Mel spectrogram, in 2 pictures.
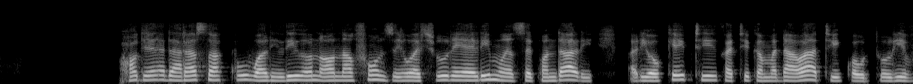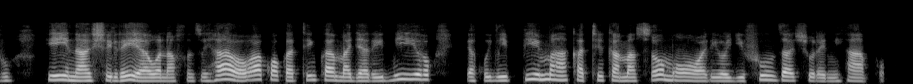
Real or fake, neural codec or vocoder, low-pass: fake; codec, 16 kHz in and 24 kHz out, 0.6 kbps, FocalCodec, streaming, 2048 codes; 7.2 kHz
